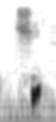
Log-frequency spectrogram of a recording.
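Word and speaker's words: chi (四): Parce que le chiffre 4, qui se prononce chi, est un homophone du mot pour la mort, qui se prononce chi aussi.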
